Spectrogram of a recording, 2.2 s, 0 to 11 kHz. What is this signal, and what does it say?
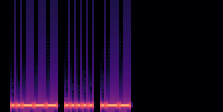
Morse code, heard as a keyed tone, about 37 wpm, 700 Hz. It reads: 25W
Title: Practice QSO - Exchange 2 - Info - 40wpm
